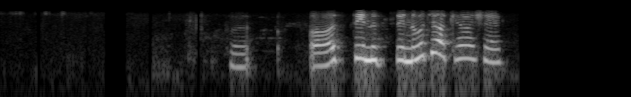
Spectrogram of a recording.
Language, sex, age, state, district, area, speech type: Dogri, female, 18-30, Jammu and Kashmir, Udhampur, rural, conversation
